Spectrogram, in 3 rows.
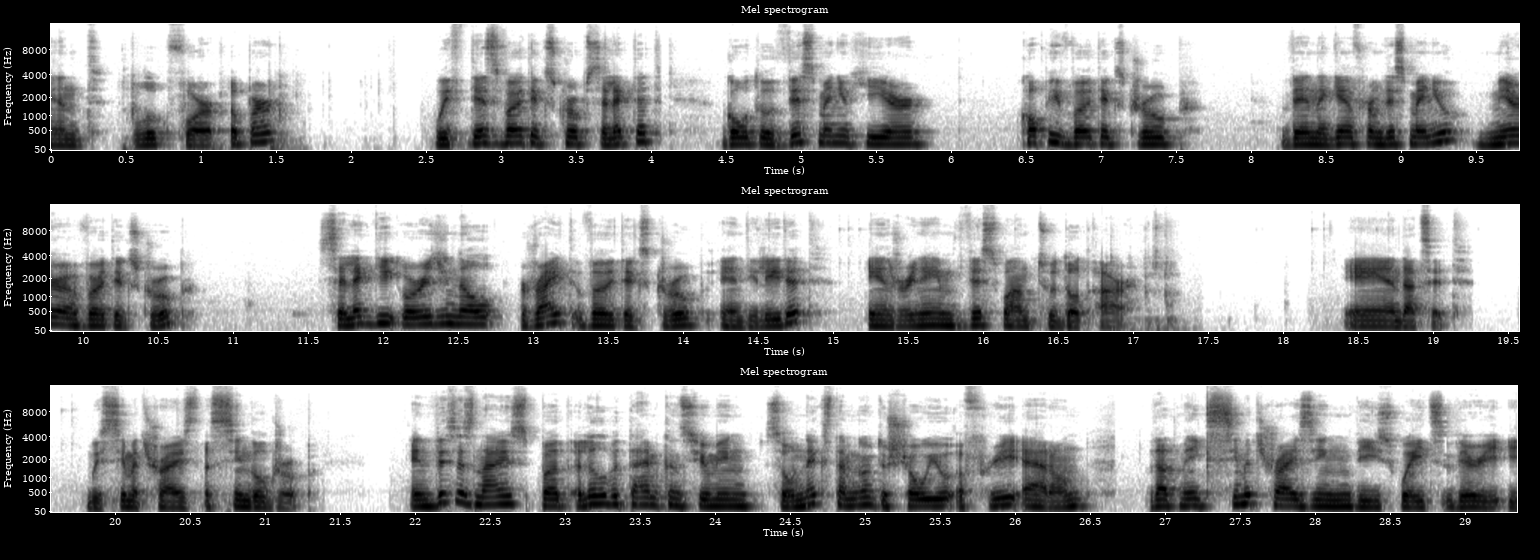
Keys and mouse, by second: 1.0 p, 4.9-6.7 drag, 8.4-9.8 drag, 15.0-17.1 drag, 18.6 ctrl+click, 19.3 ctrl+click.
